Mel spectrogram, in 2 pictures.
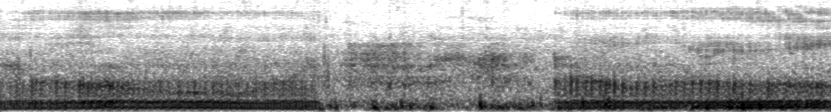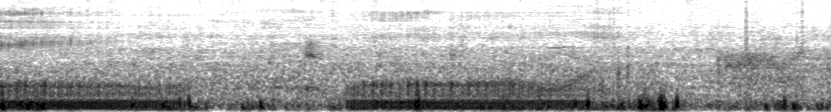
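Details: Low throaty threat growl from a mother dog guarding the bones she is chewing as a second dog comes near, sound that drove the other dog off; three sustained rumbling growls, each over a second long, separated by brief breaths and gnawing clicks.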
